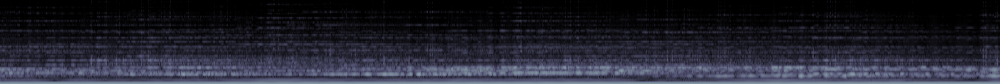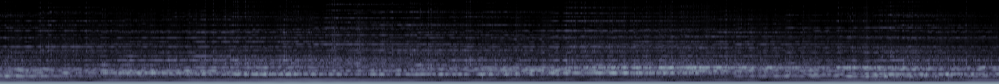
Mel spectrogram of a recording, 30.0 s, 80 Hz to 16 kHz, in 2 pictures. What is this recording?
Music > Other
Granular Ambient Landscape in C Major at 120bpm
Granular ambient lanscape A C major chord played with the guitar is used to extrapolate both the background and the grains Done with Torso S4 Guitar sample recorded directly on Torso S4 input mic
C-major, ambient, soundscape, loop, background, landscape, 120-bpm, torso, Cmajor, 120bpm, granular, torso-s4, guitar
